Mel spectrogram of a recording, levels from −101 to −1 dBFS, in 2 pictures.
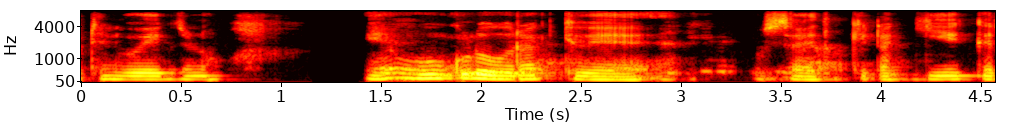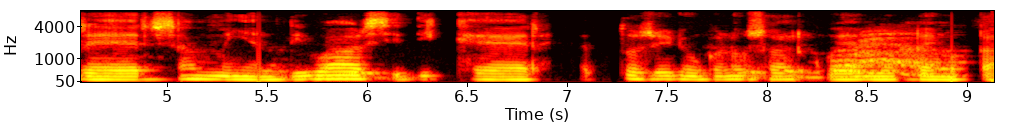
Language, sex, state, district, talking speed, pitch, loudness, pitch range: Marwari, male, Rajasthan, Nagaur, 145 wpm, 135 Hz, -26 LUFS, 130-145 Hz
